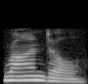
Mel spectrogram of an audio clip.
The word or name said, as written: rondel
